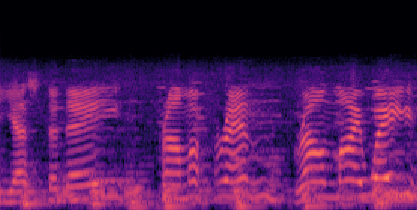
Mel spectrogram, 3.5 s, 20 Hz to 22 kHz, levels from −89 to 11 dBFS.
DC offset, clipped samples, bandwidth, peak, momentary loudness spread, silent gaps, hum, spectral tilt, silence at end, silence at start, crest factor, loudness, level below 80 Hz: under 0.1%; under 0.1%; 7.8 kHz; -8 dBFS; 11 LU; none; none; -5.5 dB/octave; 0 s; 0 s; 18 dB; -24 LUFS; -62 dBFS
